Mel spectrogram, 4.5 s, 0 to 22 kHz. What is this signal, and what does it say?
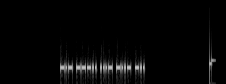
Morse code, heard as a keyed tone, about 42 wpm, 700 Hz. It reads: K8VXD
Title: USA Call Signs - 5 Characters - 6x Character Spacing - 45wpm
